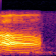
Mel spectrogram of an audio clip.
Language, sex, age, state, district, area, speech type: Assamese, male, 30-45, Assam, Goalpara, rural, conversation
